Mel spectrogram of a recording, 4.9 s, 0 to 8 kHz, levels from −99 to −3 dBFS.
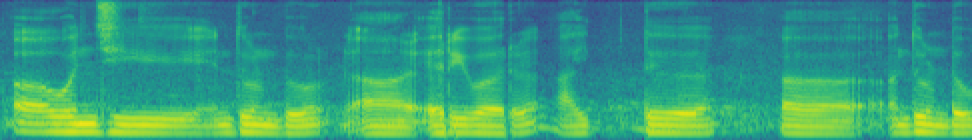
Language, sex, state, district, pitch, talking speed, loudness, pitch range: Tulu, male, Karnataka, Dakshina Kannada, 110 Hz, 125 wpm, -15 LUFS, 105-115 Hz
